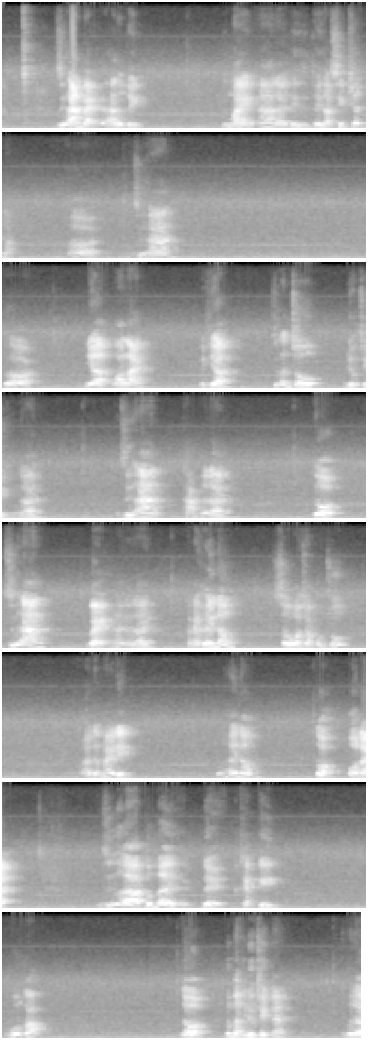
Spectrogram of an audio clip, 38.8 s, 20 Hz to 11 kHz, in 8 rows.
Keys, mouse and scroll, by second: 4.6 alt+click, 8.4 alt+click, 14.0 ctrl+click, 16.8 alt+click, 20.5 alt+click, 22.8 ctrl+click, 26.9 ctrl+click, 29.8 space, 32.6 click, 38.3 ctrl+click, 38.4 ctrl+click.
